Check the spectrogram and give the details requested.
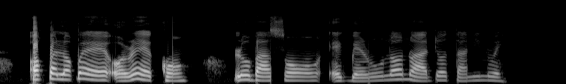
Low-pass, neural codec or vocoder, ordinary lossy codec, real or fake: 9.9 kHz; none; none; real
